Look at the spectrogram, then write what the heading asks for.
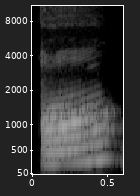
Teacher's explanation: When I say a my tongue is at the back.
